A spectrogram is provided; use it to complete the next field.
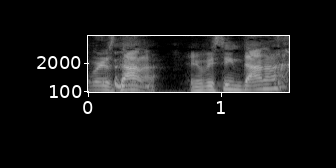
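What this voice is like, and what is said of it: Brian Austin Green impression. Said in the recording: “Do your impression. ... Oh, it's not even that good. ... Brian Austin Green”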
